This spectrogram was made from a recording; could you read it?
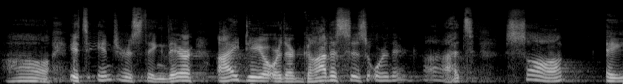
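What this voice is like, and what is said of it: Usual voice. Nothing is said of it.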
